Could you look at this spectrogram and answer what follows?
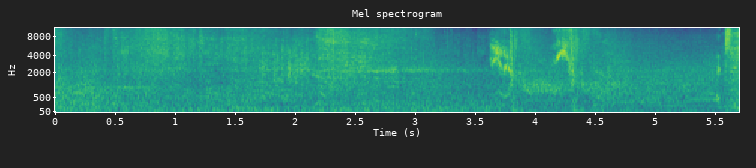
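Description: An Incendio fire spell erupts in Hogwarts Legacy combat, a loud, dense roaring blast that fills the whole span, with a couple of sharp whooshing streaks near the end.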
